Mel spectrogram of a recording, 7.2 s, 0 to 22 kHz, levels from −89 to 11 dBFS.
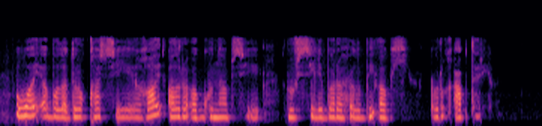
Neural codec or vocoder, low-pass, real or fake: none; 7.2 kHz; real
